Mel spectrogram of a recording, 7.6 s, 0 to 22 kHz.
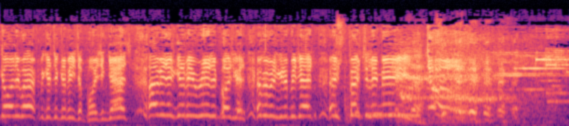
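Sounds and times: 
speech: 0.3 - 7.1
voices and laughter: 5.3 - 7.2
ice cream truck jingle: 5.3 - 7.5.

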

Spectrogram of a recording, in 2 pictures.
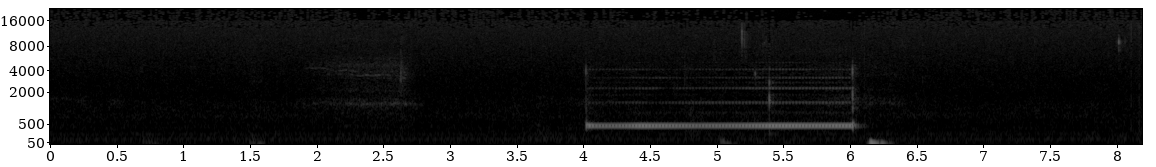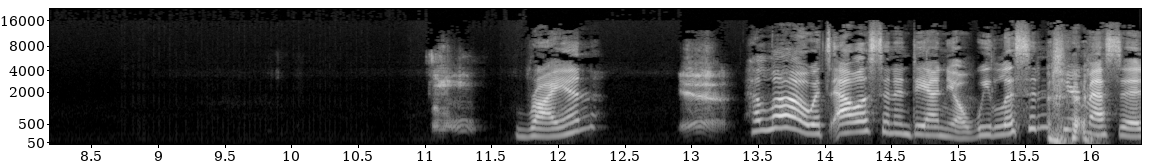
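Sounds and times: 
outgoing phone call ringback tone: 4.0 - 6.1
speech: 11.1 - 16.3
laughter: 15.5 - 16.3.

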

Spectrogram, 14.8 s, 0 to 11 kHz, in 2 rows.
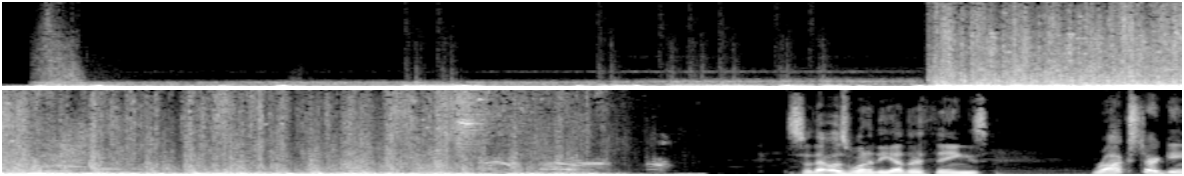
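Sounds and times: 
low rumble: 0.0 - 9.5
gunfire in a Western open-world video game: 5.8 - 11.3
explosions in a Western open-world video game: 5.8 - 11.4
speech: 12.4 - 14.7.

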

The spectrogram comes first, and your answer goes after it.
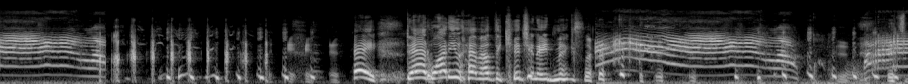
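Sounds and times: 
cat meowing: 0.0 - 1.1, 6.0 - 8.0, 8.6 - 9.0
laughter: 1.1 - 3.5, 5.7 - 9.0
speech: 3.3 - 7.0, 8.4 - 9.0.

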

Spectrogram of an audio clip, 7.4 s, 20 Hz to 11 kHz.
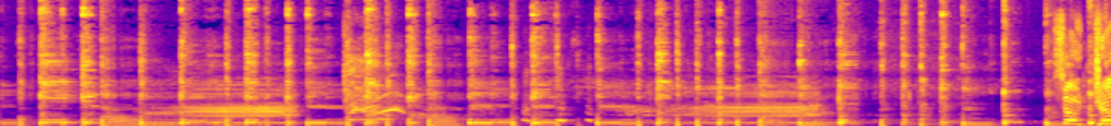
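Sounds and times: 
sharp rhythmic plucked thumps: 0.0 - 7.4
cows mooing in a pasture: 0.7 - 2.1, 3.8 - 5.8
laughter: 1.2 - 5.6
speech: 7.1 - 7.4.

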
